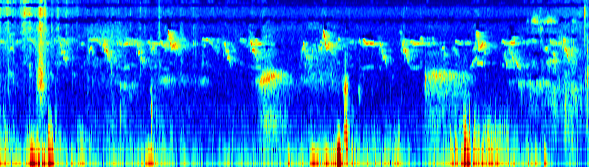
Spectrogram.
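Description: Small birds chirping and twittering in the background, with a few low thumps and rustles in between.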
